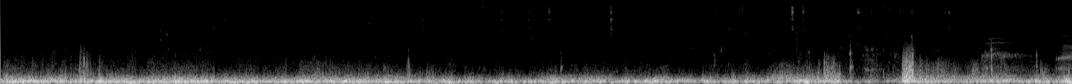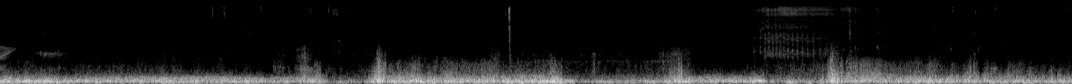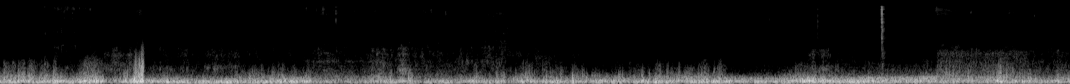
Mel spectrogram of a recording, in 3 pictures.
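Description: Wind buffeting the microphone in a steady low rumble on choppy water, with water lapping at a kayak hull and occasional knocks and clicks from handling the fishing gear.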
